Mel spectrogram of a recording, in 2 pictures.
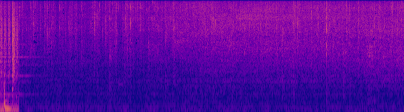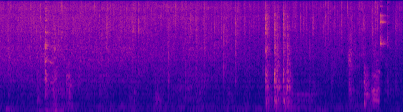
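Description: Pork sizzling steadily as it fries in a hot pan. A utensil scrapes and knocks against the pan a few times in the second half as the meat is stirred.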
